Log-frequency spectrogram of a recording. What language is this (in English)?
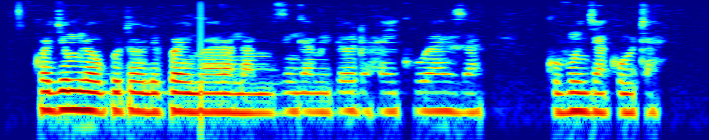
Swahili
